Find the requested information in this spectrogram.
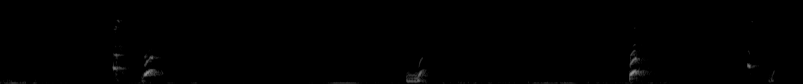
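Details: A sleeping, dreaming Cairn Terrier puppy gives soft, scattered yips and whimpers; Cairn Terrier.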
